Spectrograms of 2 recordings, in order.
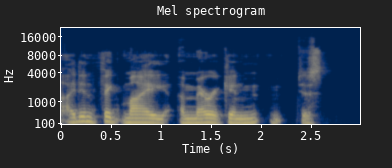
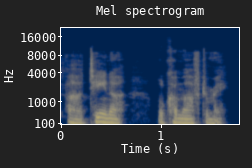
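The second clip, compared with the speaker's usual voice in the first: normal talking voice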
